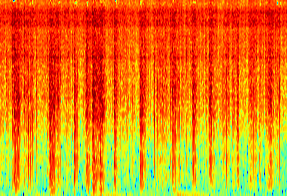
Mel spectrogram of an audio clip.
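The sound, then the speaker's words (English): Brain cells firing inside a resting rat's head, picked up by microphones on a cable coming out of its skull, as a steady stream of crackling snaps and pops, dense and irregular like static or light rain, fairly loud, with no voices. “You can hear this kind of snap, crackle, pop sound. These are individual cells that are firing.”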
